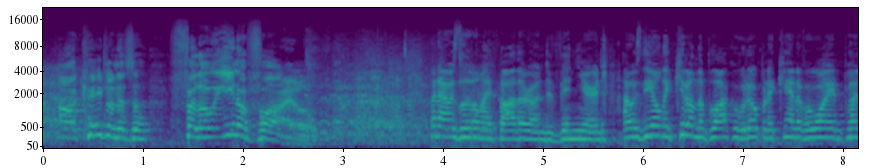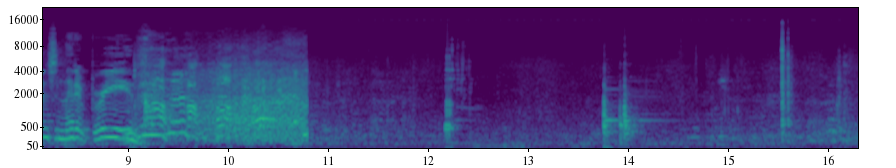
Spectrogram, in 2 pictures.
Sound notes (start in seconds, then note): 9.0 laughter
